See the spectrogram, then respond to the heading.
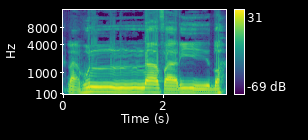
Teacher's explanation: yang kita tahan, kita panjangkan tuh hunnya, bukan nanya.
